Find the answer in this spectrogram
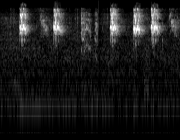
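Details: Budgerigar calls said to excite a pet budgie: six short, scratchy squawks at uneven intervals with softer chirps between, over a faint hum.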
